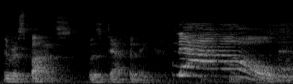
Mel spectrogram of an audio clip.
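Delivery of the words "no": put-on high, loud children's no; children shouting. A narrator's reading. Children deafeningly refusing the witch's song. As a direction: yell it as a crowd.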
